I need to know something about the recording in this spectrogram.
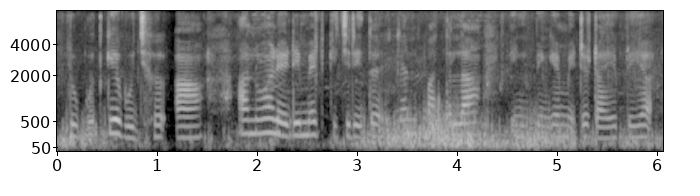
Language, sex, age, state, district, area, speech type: Santali, female, 18-30, West Bengal, Purba Bardhaman, rural, spontaneous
